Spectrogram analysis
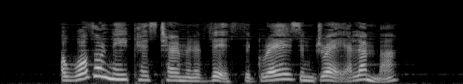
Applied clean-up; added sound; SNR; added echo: neural separator model SepFormer DNS4.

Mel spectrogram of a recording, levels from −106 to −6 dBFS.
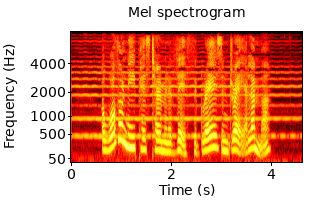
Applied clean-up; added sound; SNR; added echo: none; Bowed string instrument; 11 dB; none.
